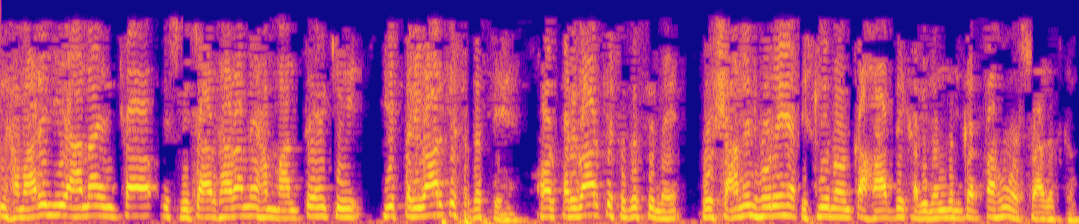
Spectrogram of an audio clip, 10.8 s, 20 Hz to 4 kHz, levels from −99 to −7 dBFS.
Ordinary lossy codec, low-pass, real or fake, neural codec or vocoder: MP3, 16 kbps; 3.6 kHz; fake; autoencoder, 48 kHz, 128 numbers a frame, DAC-VAE, trained on Japanese speech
